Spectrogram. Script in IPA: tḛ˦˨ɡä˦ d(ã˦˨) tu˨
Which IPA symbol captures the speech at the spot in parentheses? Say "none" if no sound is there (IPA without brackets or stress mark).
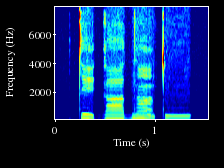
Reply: ã˦˨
